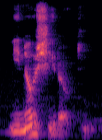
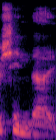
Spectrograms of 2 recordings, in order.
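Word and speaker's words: 身代金: I was pronouncing it wrong there. Minoshiroki. Let's see. Minoshiroki. What is that? Yeah, so they're Shindai, but Minoshiroki.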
